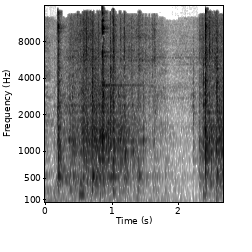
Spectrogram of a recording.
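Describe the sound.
An engine that is leaking petrol from the wrong opening is cranked to try to start it: a rattling mechanical whir runs for over a second and a half, fades off briefly, then a second burst of cranking begins.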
